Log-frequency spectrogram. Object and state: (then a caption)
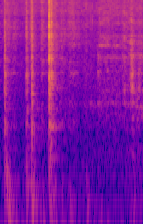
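Sturdy plastic fan blade set. A Honeywell double blade fan assembly's plastic blade set is tapped, giving four short, dry plastic ticks that die away almost at once. The blades sound sturdy rather than flimsy, made of a stiff plastic that barely bends but could break if bent.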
